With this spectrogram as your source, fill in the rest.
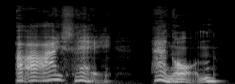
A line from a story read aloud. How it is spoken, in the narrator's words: murmured Windle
